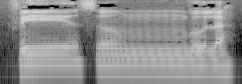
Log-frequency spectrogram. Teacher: Bunyi N-nya berubah menjadi M disertai samar sedikit. · Term: iklab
